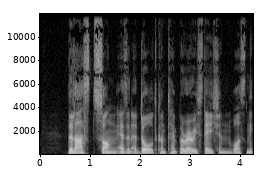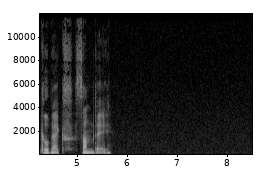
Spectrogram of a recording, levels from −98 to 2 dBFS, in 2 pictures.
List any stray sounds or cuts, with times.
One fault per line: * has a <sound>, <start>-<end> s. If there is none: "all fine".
all fine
